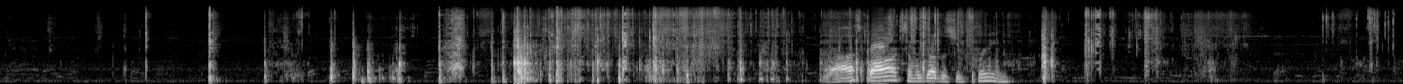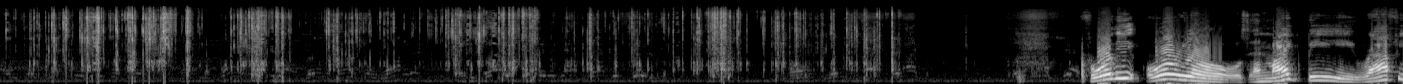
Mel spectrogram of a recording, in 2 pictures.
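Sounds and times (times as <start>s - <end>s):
foil wrapper tearing and crinkling: 4.4s - 12.4s, 13.2s - 23.1s.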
